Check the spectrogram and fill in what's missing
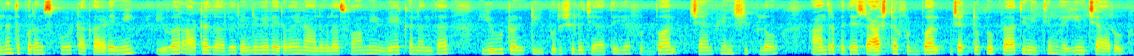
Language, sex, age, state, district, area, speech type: Telugu, female, 45-60, Andhra Pradesh, Anantapur, urban, spontaneous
